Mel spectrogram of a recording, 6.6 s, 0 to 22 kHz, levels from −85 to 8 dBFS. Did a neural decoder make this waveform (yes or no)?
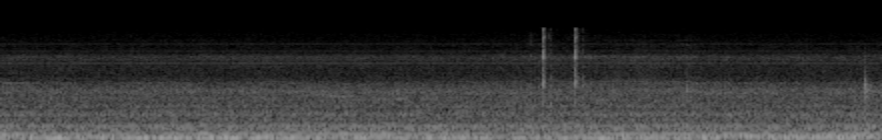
no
